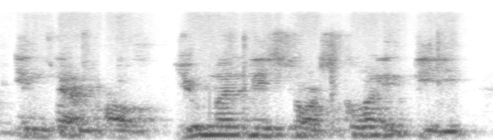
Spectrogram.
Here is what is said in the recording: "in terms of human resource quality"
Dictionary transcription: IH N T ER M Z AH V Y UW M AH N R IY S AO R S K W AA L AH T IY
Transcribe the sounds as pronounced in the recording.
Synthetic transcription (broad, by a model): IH N T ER M AH F Y UW M AH N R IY S AO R S K W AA L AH T IY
